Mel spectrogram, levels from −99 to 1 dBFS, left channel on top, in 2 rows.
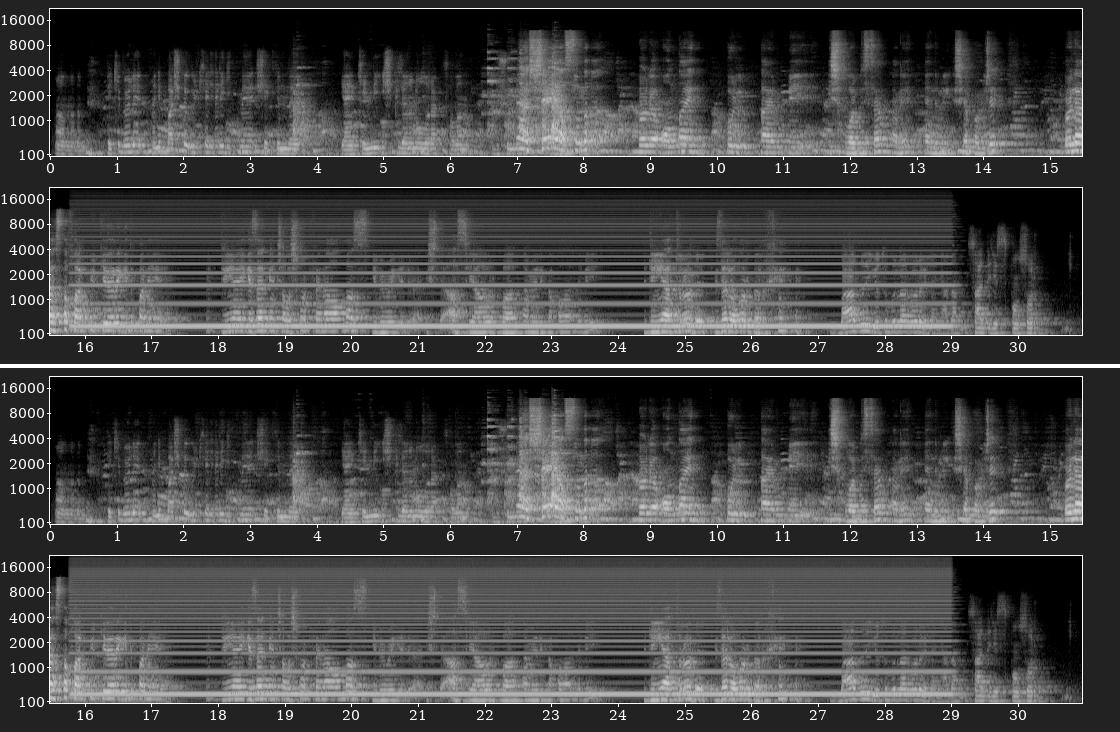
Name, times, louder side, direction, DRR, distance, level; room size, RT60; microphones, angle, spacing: voice 1, 0.1-0.5 0.8-3.8 4.4-6.3 6.6-7.2 7.5-8.2 24.8-25.5 27.2-30.8, left 1 dB, 15° left, 4 dB, 0.8 m, -36 dB
sound 1, 0.7-17.3, right 1 dB, 35° right, 1.3 m, -39 dB
voice 2, 7.0-8.3 8.8-9.8 10.1-14.2 15.2-17.2 17.8-23.7 24.4-25.1 25.5-26.7, equal, 10° right, 5 dB, 1.9 m, -30 dB
sound 2, 15.7-29.0, left 1 dB, 70° right, 1.1 m, -30 dB
19.5 x 12.0 x 2.3 m, 0.91 s
head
